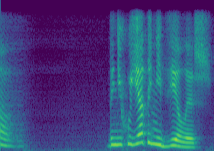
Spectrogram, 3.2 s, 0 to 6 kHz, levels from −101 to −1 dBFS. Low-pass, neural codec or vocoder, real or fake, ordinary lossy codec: 5.4 kHz; codec, 16 kHz, about 1 kbps, DyCAST, with the encoder's durations; fake; none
